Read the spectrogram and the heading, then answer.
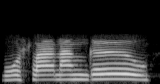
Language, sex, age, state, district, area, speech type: Bodo, female, 60+, Assam, Kokrajhar, rural, conversation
